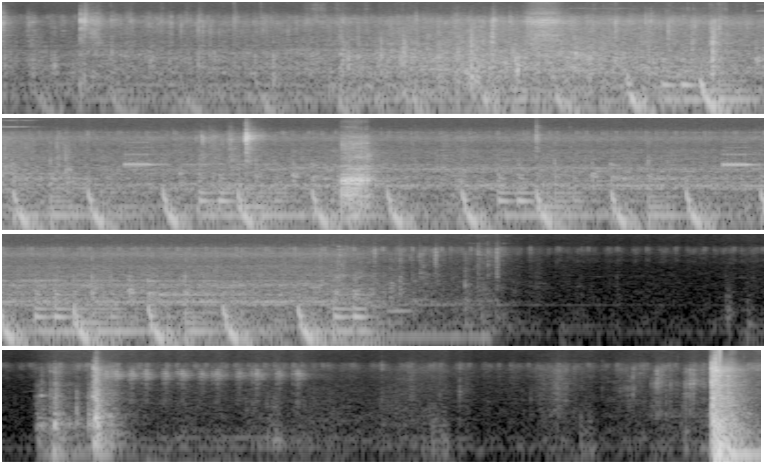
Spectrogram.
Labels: Are they in a kitchen?
no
